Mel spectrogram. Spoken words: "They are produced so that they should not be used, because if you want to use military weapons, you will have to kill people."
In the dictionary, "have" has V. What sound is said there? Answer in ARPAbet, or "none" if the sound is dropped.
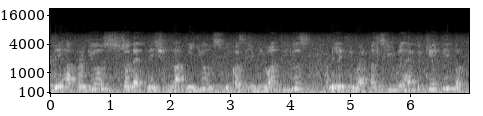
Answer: F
